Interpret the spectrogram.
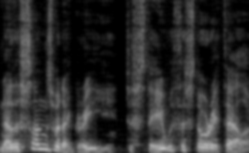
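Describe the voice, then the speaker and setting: Moderate-paced speech in a Scottish accent, with music in the background. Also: man. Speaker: storyteller. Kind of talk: folk tale narration.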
